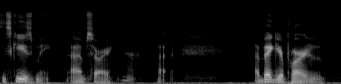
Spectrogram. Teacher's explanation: I beg your pardon. Always with rising intonation to signal you need repetition, not that you're actually apologizing for something.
